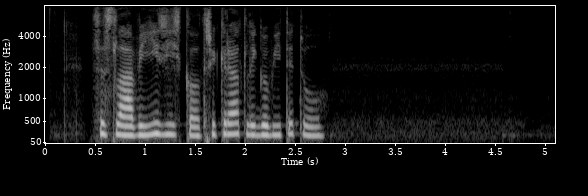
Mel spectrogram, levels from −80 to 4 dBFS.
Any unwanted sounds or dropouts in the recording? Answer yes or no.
no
